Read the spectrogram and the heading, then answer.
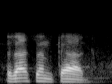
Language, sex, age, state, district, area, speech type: Maithili, male, 18-30, Bihar, Begusarai, rural, conversation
